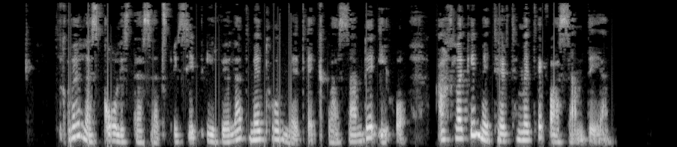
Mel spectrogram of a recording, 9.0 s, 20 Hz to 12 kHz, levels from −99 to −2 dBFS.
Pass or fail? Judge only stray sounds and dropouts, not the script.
pass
